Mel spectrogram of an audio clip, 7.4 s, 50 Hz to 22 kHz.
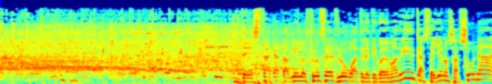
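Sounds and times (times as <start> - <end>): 
football team cheering in its locker room after a cup draw: 0.0 - 5.8
football team clapping in its locker room: 0.0 - 6.2
speech: 3.5 - 7.3.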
